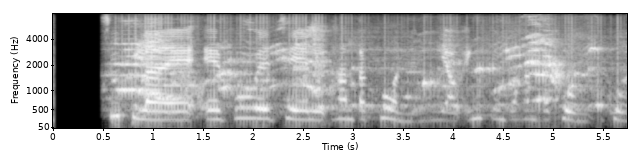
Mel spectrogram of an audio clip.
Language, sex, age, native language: Icelandic, female, 13, Icelandic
